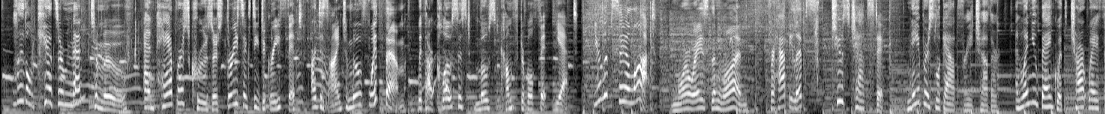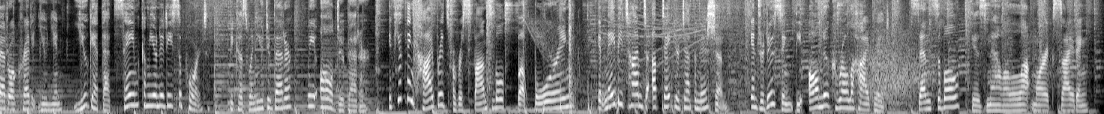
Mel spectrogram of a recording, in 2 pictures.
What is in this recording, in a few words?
Commercial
